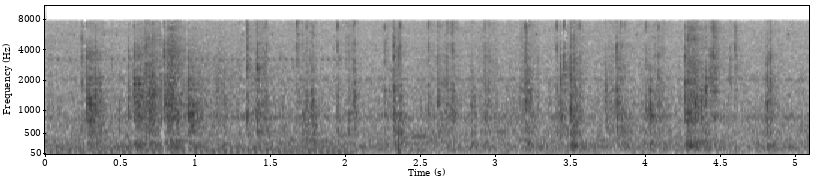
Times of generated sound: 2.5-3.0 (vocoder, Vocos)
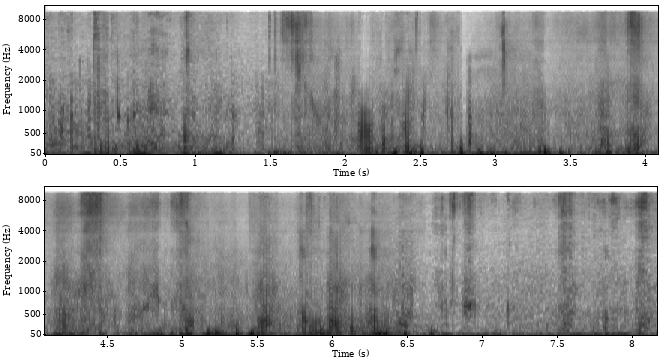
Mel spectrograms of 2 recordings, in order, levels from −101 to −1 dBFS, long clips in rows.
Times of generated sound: 1.5-6.4 (vocoder, Vocos)

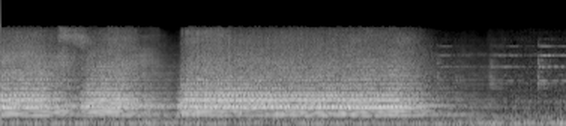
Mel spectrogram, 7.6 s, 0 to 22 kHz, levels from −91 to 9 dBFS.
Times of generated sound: 1.9-2.4 (vocoder, Vocos); 6.1-6.7

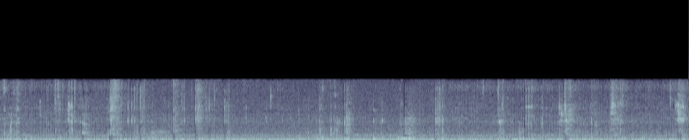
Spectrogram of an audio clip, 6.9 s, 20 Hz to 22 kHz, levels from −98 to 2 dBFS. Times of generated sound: 0.0-1.3 (vocoder, Vocos); 4.5-6.9

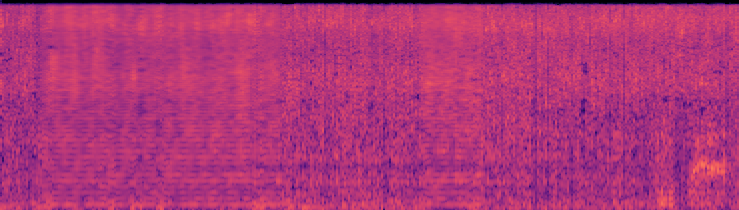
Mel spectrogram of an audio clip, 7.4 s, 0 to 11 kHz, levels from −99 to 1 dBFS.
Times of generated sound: 0.4-2.8 (vocoder, Vocos); 4.2-4.8

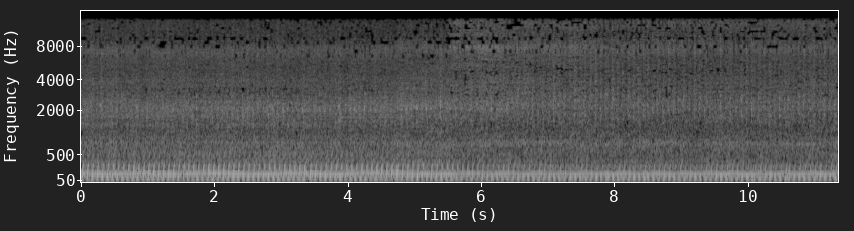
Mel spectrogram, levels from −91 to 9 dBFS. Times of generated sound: 0.0-1.6 (vocoder, Vocos); 3.4-5.2; 10.1-10.6

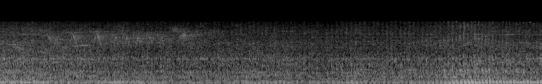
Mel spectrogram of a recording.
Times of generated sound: none

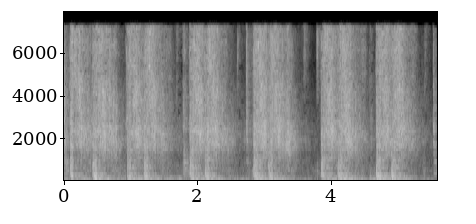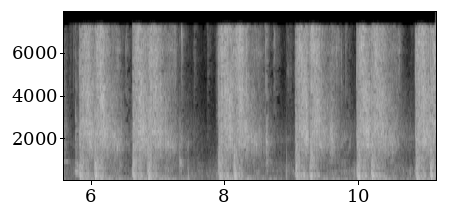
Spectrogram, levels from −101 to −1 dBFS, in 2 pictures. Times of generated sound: 2.5-3.8 (vocoder, Vocos)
